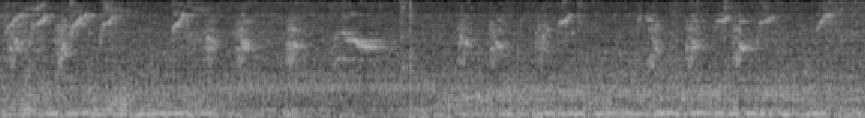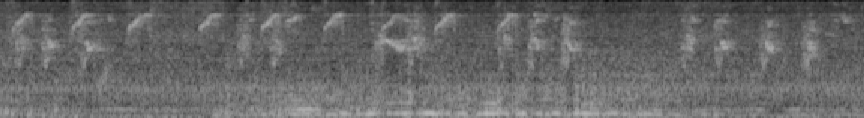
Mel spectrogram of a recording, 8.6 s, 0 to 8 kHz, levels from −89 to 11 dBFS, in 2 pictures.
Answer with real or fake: fake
